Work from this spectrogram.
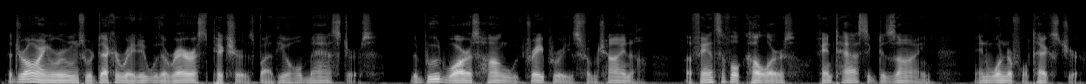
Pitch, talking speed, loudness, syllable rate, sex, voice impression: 85 Hz, 155 wpm, -21 LUFS, 5.4 syllables/s, male, very masculine, very middle-aged, very thick, tensed, very powerful, dark, slightly soft, muffled, slightly fluent, very cool, intellectual, slightly refreshing, sincere, very calm, very mature, friendly, very reassuring, very unique, elegant, slightly wild, sweet, slightly lively, very kind, modest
